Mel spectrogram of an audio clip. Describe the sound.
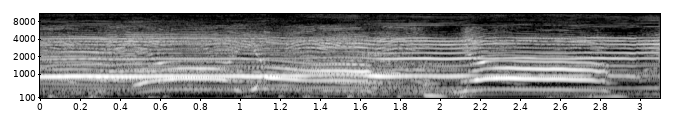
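A group of children shout loudly together in a voice vote, answering whether they are having fun, their high voices overlapping in a sustained, excited chorus that fills about three seconds.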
